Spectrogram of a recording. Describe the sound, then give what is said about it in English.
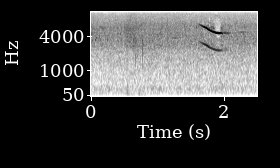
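An eastern kingbird gives a single brief, thin, high-pitched descending call near the end, faint against a steady outdoor background hiss. “There's an eastern kingbird here.”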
